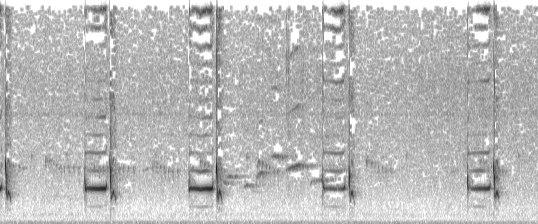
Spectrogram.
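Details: Actively singing red-headed prinia giving four loud buzzy, rasping bursts, each under half a second, spaced about one to one and a half seconds apart, with soft high whistled notes in the gaps and low rumbling noise.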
